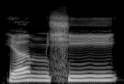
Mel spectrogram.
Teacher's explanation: شین کو کھینچ کر پڑھیں گے ایک الف کے برابر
